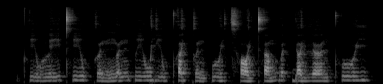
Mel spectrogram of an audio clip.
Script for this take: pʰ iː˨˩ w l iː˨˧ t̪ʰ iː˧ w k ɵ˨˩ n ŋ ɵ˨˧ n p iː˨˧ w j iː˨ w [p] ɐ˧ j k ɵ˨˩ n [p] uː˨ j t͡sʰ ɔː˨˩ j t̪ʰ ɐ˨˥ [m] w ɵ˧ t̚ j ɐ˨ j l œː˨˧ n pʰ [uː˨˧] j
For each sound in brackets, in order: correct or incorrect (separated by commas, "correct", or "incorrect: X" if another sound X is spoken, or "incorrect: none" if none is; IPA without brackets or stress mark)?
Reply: incorrect: pʰ, correct, correct, incorrect: uː˥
